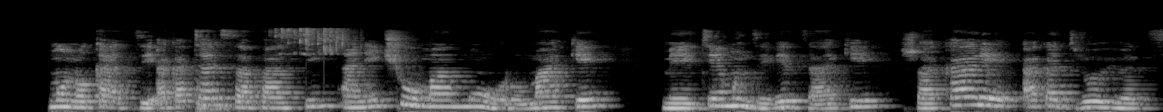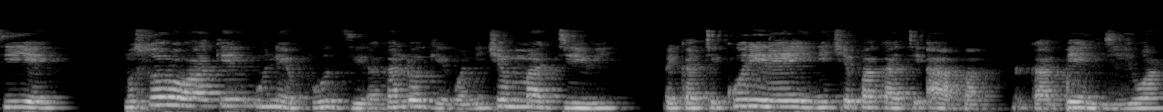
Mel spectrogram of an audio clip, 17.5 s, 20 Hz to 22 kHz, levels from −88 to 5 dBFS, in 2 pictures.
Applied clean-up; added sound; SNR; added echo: none; Bird vocalization, bird call, bird song; 14 dB; reverberation time 0.3 s.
